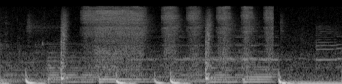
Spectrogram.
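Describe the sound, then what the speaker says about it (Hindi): Old deodorant is sprayed onto a soft-touch plastic coating in bursts of loud hiss, while thumping knocks and handling noises from the can recur between the sprays. "थर्ली इसको स्प्रे करना है हमें"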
